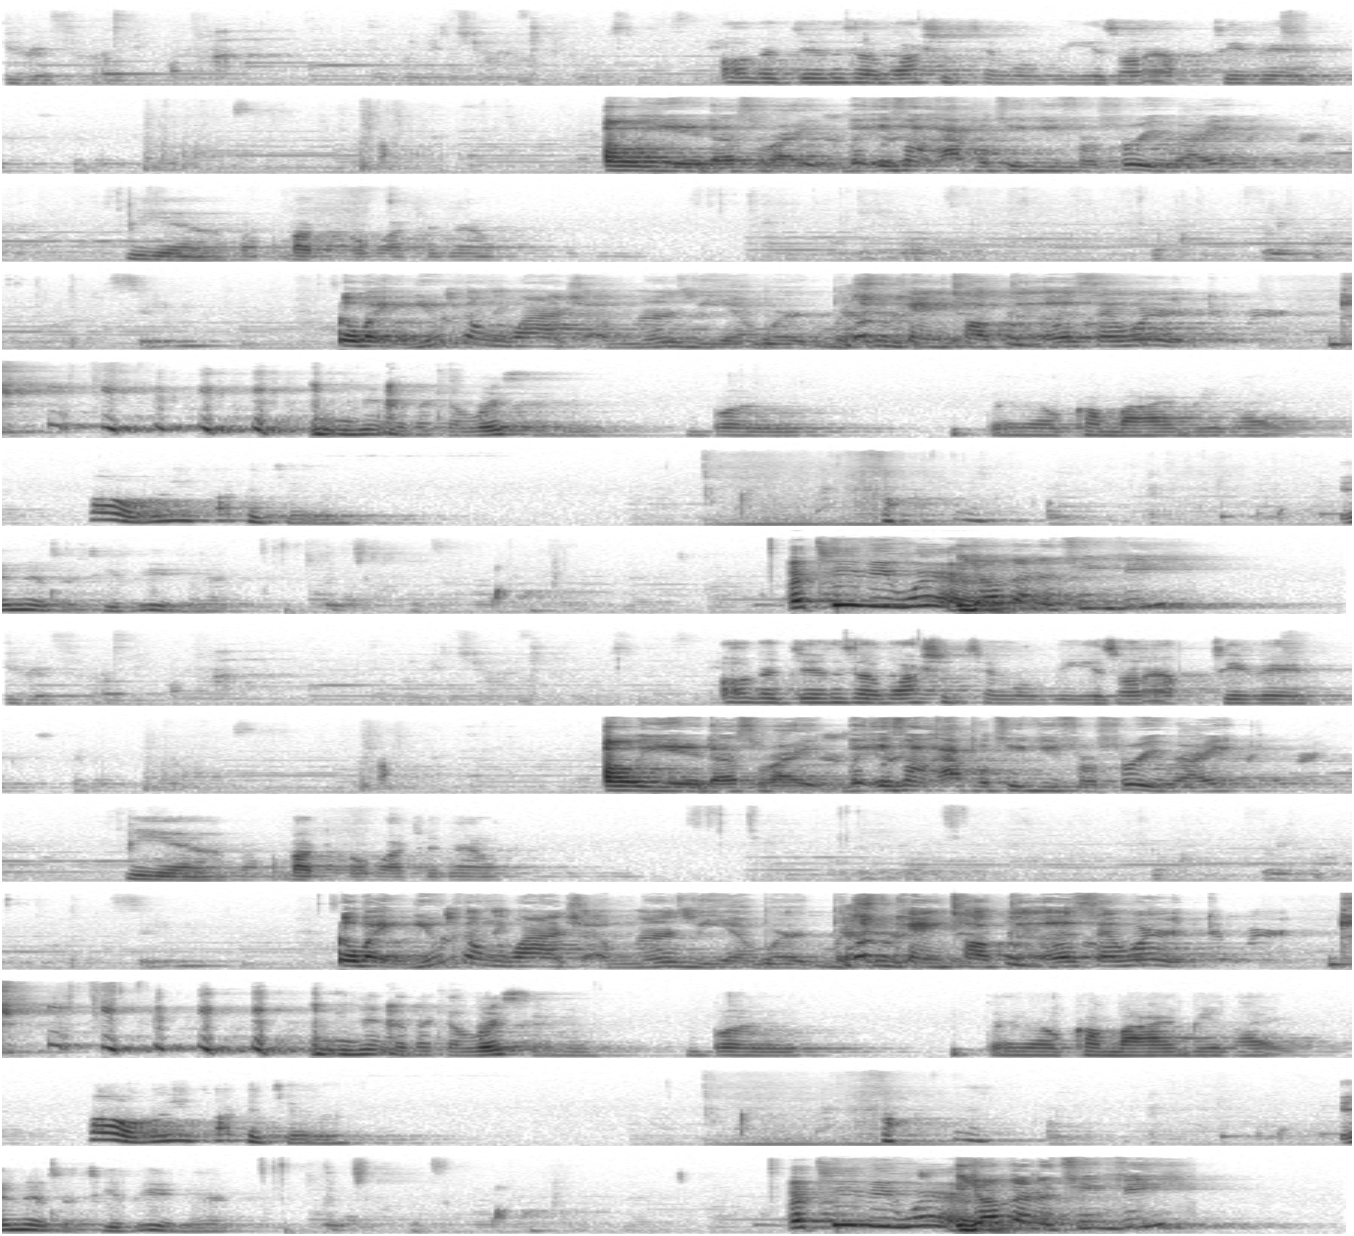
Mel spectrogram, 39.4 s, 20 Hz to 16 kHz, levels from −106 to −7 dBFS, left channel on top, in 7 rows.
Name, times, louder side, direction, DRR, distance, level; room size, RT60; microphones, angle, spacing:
voice 1, 0.1-0.5 16.5-16.6 17.4-17.7 19.9-20.3 23.8-24.2 31.7-31.8 37.0-37.9, left 2 dB, 20° left, 0.6 m, -34 dB
voice 2, 3.0-5.4 9.0-9.4 11.8-13.3 19.5-19.8 20.4-21.2 22.1-22.2 23.9-25.0 25.4-25.8 26.6-27.9 28.5-29.6 31.8-32.2 33.7-34.7, right 4 dB, 70° right, 0.6 m, -41 dB
voice 3, 8.1-10.8 18.3-21.8 22.4-23.0 23.3-23.6 35.1-35.2 37.7-38.7, right 3 dB, 50° right, 1.0 m, -35 dB
19.5 x 14.0 x 4.3 m
head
